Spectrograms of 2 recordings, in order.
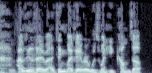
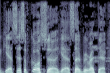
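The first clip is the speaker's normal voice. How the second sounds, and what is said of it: Weird put-on British accent. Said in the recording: “he affects a weird British accent.”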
